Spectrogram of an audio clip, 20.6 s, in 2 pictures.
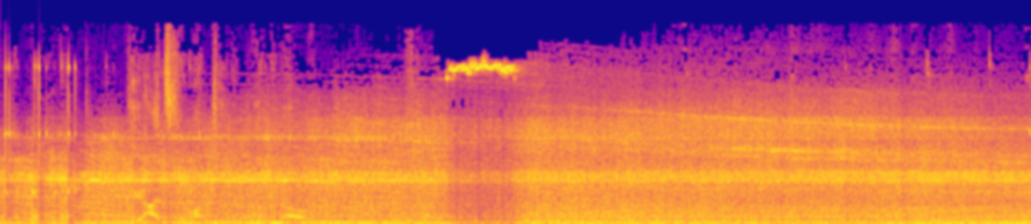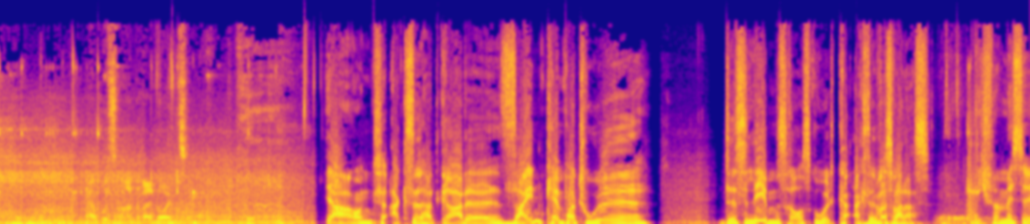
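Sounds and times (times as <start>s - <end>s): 
airplane engine roar on approach to land: 0.0s - 13.4s
speech: 11.3s - 13.0s, 13.6s - 16.9s, 17.5s - 20.6s.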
